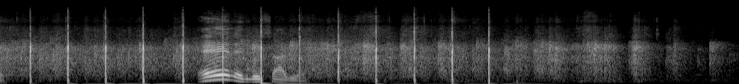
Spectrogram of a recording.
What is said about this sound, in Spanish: Él ese aplauso al Señor.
